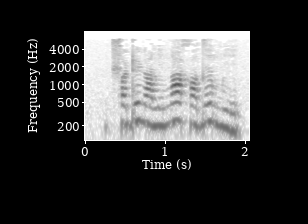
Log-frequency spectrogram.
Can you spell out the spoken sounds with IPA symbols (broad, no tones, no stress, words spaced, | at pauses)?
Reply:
t͡ɕʰɒɖəɳɑ lɪn̪ɑ xɒdɜ mɪ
